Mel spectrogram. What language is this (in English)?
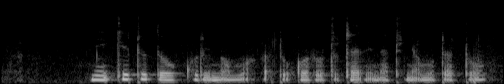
Kikuyu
